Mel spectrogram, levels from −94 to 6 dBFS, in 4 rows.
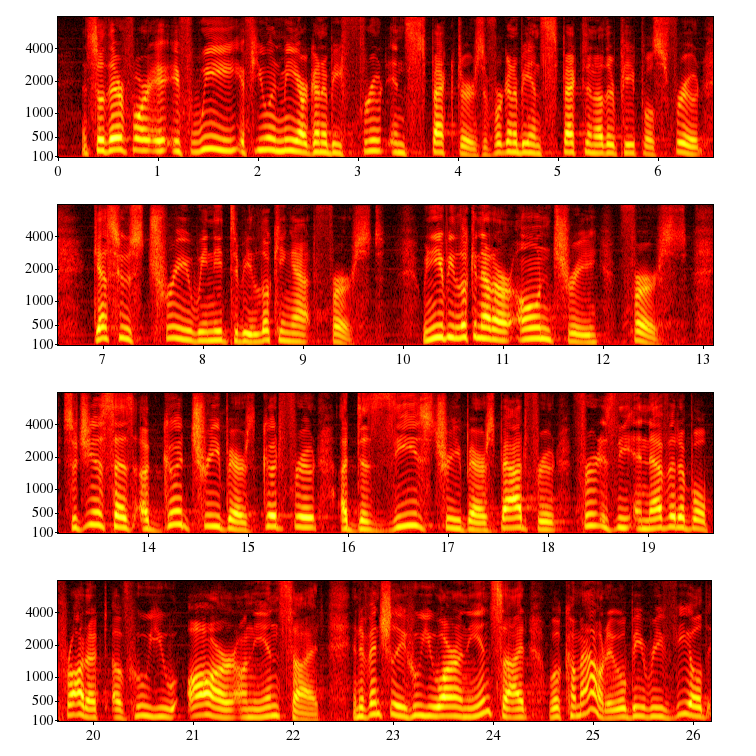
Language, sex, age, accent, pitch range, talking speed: English, male, 40-59, American, 165-215 Hz, 195 wpm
